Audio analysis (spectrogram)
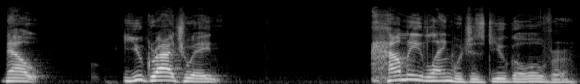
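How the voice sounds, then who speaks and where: A man's voice: fairly high pitch, animated, takes it slowly. A man hosting an interview, asking chatty, leading questions and often adding "right?". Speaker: podcast host. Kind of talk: conversational interview.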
